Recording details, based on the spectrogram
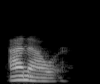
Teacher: this word hour sounds like a vowel, because the H is silent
